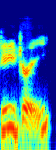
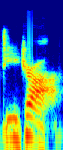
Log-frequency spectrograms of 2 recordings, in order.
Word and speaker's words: Dierdre: And so we pronounce my name Dierdre. And that's how my parents pronounce it as well. But over here in the States, since I've moved over, I've been used to being called Dierdre. That's how they pronounce my name, Dierdre.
